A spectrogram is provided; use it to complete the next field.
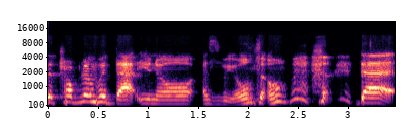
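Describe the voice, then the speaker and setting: A woman speaks at a very slow pace. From Hungary. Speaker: nutritional therapist. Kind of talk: interview.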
